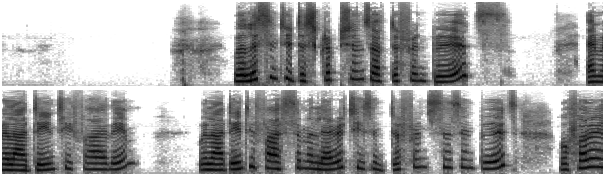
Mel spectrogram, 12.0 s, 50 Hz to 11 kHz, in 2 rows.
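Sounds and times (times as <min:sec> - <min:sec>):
person breathing in: 0:01.7 - 0:02.3.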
